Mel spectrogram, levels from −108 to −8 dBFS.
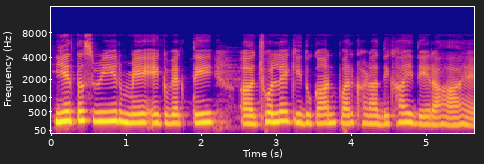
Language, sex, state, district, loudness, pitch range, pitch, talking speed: Hindi, female, Haryana, Charkhi Dadri, -17 LUFS, 195-230 Hz, 215 Hz, 160 wpm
